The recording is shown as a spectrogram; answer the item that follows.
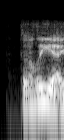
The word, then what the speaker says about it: D'Elia: D'Elia, yeah, how he had accusations.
